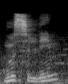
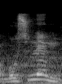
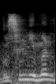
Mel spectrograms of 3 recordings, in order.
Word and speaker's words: 무슬림: 뭐고 모슬렘은 이제 알아보 무슬림 무슬림을 영어권 사람들이 미국에서 어 모슬 모슬 이렇게 쉽게 자기들 영어 발음대로 한 거예요 그걸 이제 한국에서 신교지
